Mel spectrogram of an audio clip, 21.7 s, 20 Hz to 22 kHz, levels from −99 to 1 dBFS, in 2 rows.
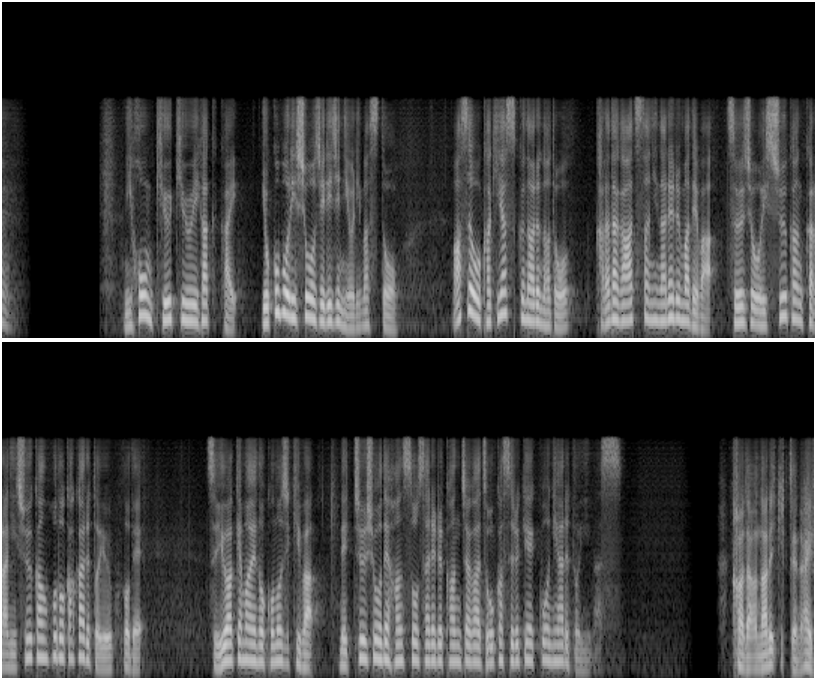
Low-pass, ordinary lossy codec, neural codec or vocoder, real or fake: none; none; codec, 16 kHz, about 1 kbps, DyCAST, with the encoder's durations; fake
